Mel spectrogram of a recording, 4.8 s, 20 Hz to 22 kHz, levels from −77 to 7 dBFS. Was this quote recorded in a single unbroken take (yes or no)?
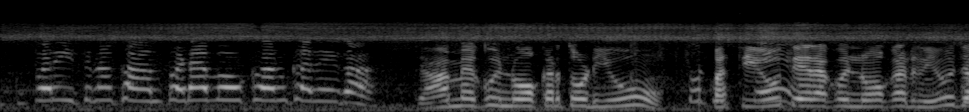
no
